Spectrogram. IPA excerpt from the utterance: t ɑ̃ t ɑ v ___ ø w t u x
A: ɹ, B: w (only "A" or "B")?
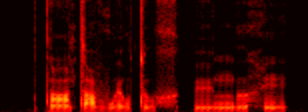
B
